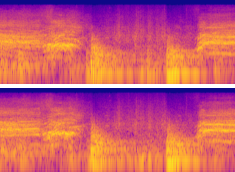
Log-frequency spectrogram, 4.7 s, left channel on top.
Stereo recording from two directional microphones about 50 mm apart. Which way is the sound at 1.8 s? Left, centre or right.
Centre.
